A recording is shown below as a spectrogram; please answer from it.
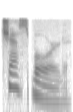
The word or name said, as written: chessboard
